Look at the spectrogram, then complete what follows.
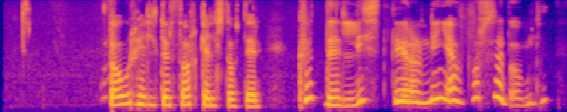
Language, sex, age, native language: Icelandic, female, 15, Icelandic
